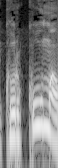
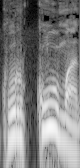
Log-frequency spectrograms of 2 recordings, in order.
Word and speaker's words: куркума: Нас кто-то подправил, что в слове куркума ударение на А. Нет, куркума на У вторую. – Куркума, правильно, да.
